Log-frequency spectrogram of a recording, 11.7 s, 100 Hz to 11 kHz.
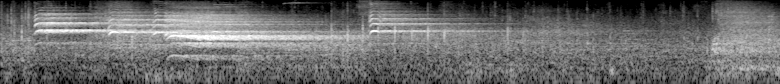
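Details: Beluga in captivity during the 16:00 public training session at Port of Nagoya Public Aquarium, 4 November 2018: a run of clear, steady, harmonic-rich whistled tones, some held flat and some dropping, overlapping for several seconds, then fading into hall ambience.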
